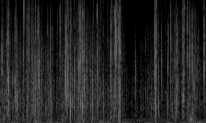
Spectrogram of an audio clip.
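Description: A small clear plastic bag with a green label, full of nuts, is held up, then crinkled and squeezed with the fingertips. Dense, bright crackling and crunching runs in quick bursts, dips briefly quieter just past the midpoint, then picks up again with sharp crinkles to the end.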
